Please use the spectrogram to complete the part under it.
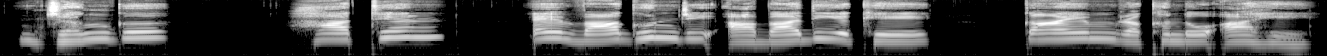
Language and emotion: Sindhi, neutral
